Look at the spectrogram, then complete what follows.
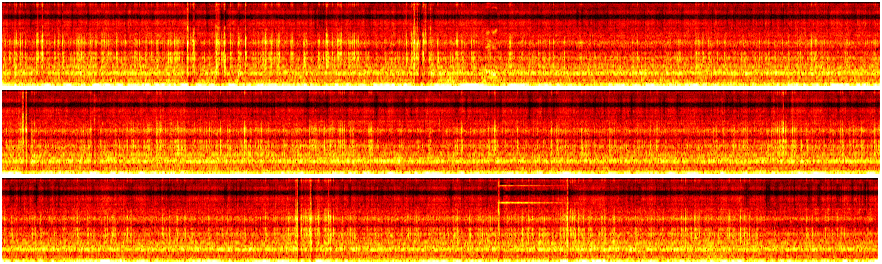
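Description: Wind rumbling on a bicycle-mounted camera's microphone, mixed with steady road noise from the moving bike.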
